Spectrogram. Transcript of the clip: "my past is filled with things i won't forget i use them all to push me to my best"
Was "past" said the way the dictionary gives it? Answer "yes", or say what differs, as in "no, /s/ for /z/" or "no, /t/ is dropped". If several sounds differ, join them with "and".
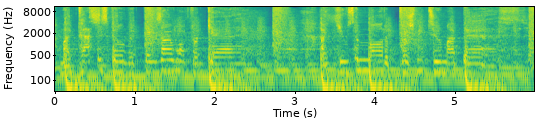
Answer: no, /t/ is dropped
